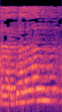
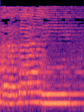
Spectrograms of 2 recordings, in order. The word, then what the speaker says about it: آتان: كلمة آتان قلنا أصل ينطق فيها بطريقتين إما أن يكون آتان أو يكون آتاني.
